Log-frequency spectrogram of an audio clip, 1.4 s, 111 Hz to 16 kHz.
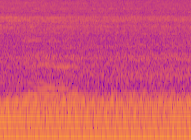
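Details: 1995 Honda Civic EJ1 idling right after an engine swap to cure rod knock, first start and warming up with some smoke: smooth, steady low hum at idle, no knocks, ticks or misses; running healthy.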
